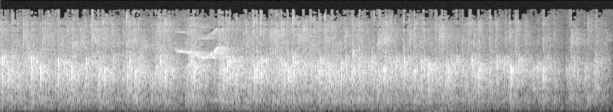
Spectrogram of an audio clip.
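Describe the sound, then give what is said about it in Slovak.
Steady audience applause, a dense wash of clapping hands that holds at an even level for about six seconds before easing off at the very end. “Môžeme zdať Ježišovi jeden veľký potlesk za cenu víťazstva.”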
